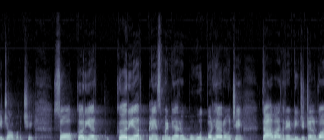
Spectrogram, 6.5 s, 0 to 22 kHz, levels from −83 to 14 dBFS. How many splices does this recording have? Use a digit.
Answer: 0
